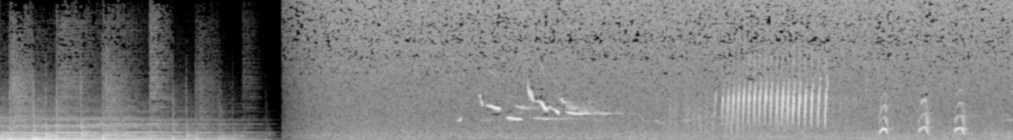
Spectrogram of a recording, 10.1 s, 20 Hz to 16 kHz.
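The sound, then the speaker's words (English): An Eastern Meadowlark sings several phrases of clear whistled notes and a buzzy trill, fairly faint over steady background hiss. A short passage of music before it cuts off abruptly. “That's the sound of the Eastern Meadowlark, one of Jonathan Franzen's favorite birds, recorded in 2012.”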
